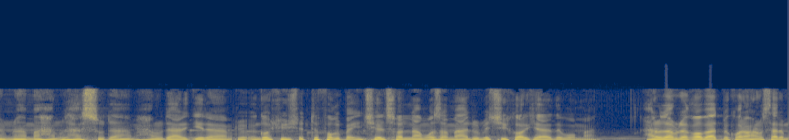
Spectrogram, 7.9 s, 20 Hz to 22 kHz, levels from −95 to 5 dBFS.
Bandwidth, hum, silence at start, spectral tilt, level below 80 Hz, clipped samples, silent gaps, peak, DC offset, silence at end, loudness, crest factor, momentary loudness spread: 8.4 kHz; none; 0 s; -6.5 dB/octave; -54 dBFS; under 0.1%; none; -2 dBFS; under 0.1%; 0 s; -19 LUFS; 16 dB; 7 LU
